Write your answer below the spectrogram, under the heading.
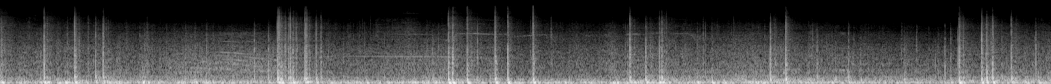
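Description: Aerial fireworks going off in quick succession: many sharp bangs and crackles over a continuous low rumble of shell bursts, with a brief whistle about three seconds in.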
